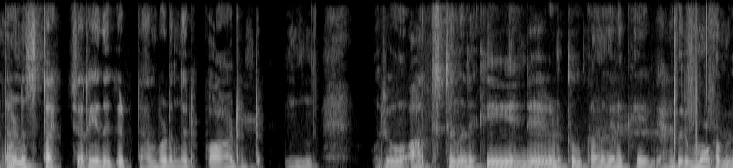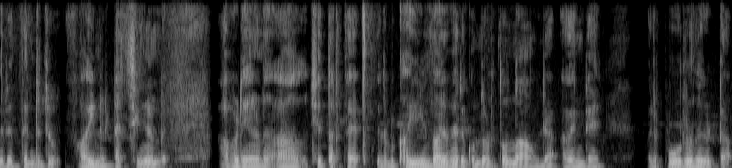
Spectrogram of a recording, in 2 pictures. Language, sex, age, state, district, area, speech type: Malayalam, male, 18-30, Kerala, Kozhikode, rural, spontaneous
